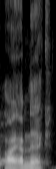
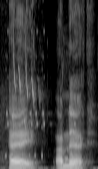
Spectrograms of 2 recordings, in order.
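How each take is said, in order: First: It is said quietly. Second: It is said loudly.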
